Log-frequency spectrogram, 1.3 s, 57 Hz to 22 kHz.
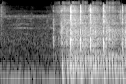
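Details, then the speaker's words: Echo PB250LN/PB251 2-stroke handheld leaf blower after recoil starter replacement, started on the ground: turns over a little, put down to run, catches first pull into a quick even buzz; low fuel mixture, revs up high, normal start. "Wow, look at that, huh? First start. So now you heard it turn over a little and put it down to run."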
